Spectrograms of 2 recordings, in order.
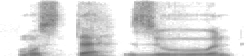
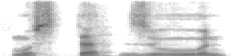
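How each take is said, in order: Both takes have the same delivery.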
